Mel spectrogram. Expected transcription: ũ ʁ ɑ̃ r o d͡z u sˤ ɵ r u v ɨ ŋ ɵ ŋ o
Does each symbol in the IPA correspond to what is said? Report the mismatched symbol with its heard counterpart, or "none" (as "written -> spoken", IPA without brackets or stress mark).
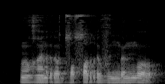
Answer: ɑ̃ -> ɐ̃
